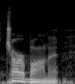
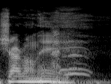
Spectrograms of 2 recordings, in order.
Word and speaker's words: Charbonnet: Charbonnet. I thought it was Charbonnet. Nah, it's definitely Charbonnet. Say it right.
